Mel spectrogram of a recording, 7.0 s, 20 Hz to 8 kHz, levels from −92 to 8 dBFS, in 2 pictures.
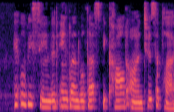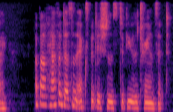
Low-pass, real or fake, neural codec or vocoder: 7.2 kHz; real; none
